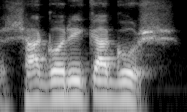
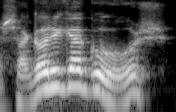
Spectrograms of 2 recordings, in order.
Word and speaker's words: Sagarika Ghosh: That is my pronunciation. It's not a Hinduized Hindi's pronunciation, but it's a Bengali pronunciation. Sagarika Ghosh. Now, Sagarika Ghosh has been very crafty,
